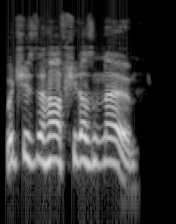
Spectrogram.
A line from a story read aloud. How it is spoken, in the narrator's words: Richard sighed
